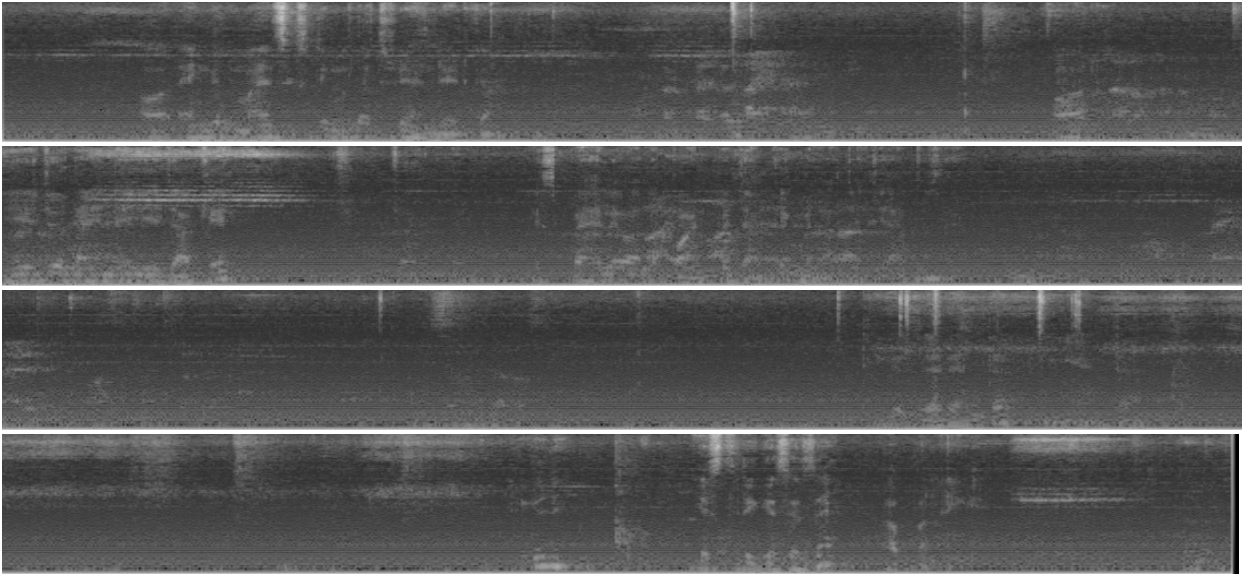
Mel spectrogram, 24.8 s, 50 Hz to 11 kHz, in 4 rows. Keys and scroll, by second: 2.6 ctrl+š, 14.6 ctrl+?, 17.2 ctrl+z, 17.6 ctrl+y, 17.9 ctrl+z.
